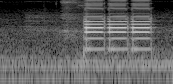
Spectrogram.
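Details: A run of four rapid, bright electronic beeps with brief gaps: a ventilator's high peak airway pressure alarm, shown in a pulmonary class ventilator demonstration.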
